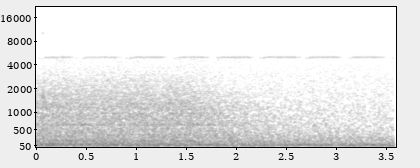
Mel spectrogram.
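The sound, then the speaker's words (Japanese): Steady, high-pitched cricket chirping trills on without pause against a soft background hiss, with no voices present; crickets chirping in autumn. “ということでコオロギも鳴いていますが”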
